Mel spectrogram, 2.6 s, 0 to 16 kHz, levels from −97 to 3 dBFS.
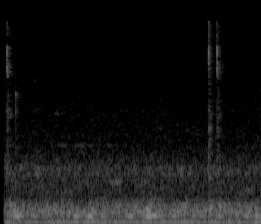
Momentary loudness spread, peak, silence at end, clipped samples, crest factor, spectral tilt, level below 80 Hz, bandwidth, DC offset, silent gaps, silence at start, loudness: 4 LU; -30 dBFS; 0 s; under 0.1%; 22 dB; -5.5 dB/octave; -60 dBFS; 11 kHz; under 0.1%; none; 0.05 s; -55 LUFS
